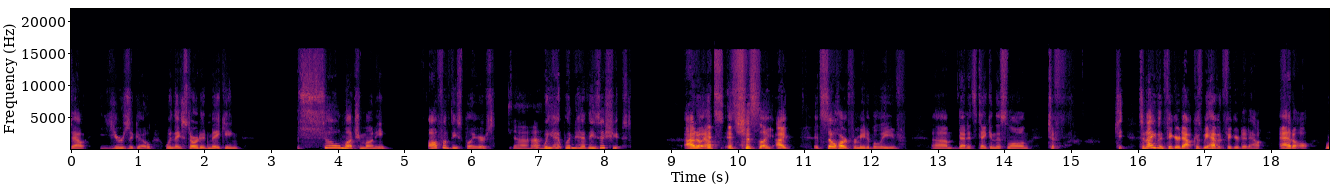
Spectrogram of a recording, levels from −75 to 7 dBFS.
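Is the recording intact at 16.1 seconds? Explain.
No. From 16.06 to 16.16 s there is a lost packet rebuilt from error correction, just before "even figure it out". There is no gap. About 60 ms of audio sounds rougher and noisier than its surroundings, which fits a few lost packets. Each following packet carried a low-bitrate backup copy of the missing one. The decoder played those copies in place of the originals. That keeps the sound continuous but coarser for that short stretch.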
